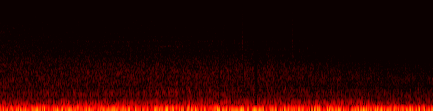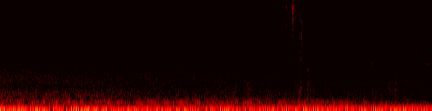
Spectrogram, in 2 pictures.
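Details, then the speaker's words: JDM Toyota Aristo slowing to a stop sign after a brake job: steady low road rumble fading evenly, no judder or pulsing, where heavy brake vibration existed before; smooth quiet braking after repair. "so prior to doing this brake job I would have gotten an unwanted back massage during a breaking situation like that but as you guys heard it is super smooth no drama no anything like that"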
